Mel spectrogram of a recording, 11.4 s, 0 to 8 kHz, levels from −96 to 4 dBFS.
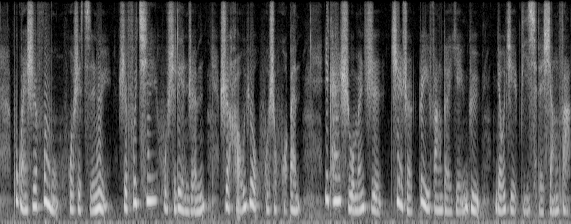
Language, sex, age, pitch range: Chinese, female, 50-69, 185-245 Hz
